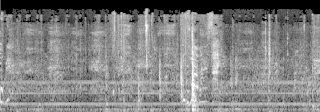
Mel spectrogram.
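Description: A steady mechanical hum from the boat, with one short loud human cry about four seconds in.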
